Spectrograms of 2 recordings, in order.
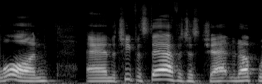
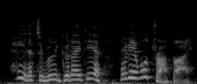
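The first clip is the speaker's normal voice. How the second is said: high, soft acted villain reply; mock-agreeable; 5 semitones higher, 9 dB quieter than usual. Villain accepting the invitation, high and mock-agreeable. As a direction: accept lightly, pitched up and quiet.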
